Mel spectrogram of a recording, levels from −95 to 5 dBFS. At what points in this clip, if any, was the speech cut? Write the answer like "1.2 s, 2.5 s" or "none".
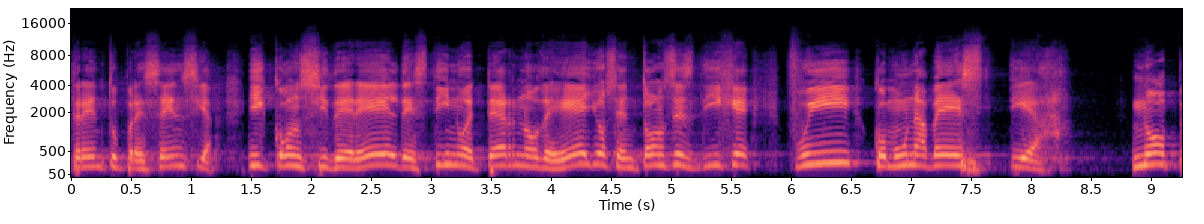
none

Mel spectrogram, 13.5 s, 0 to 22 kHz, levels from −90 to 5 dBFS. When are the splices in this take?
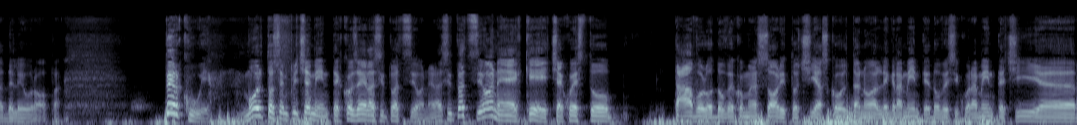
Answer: none

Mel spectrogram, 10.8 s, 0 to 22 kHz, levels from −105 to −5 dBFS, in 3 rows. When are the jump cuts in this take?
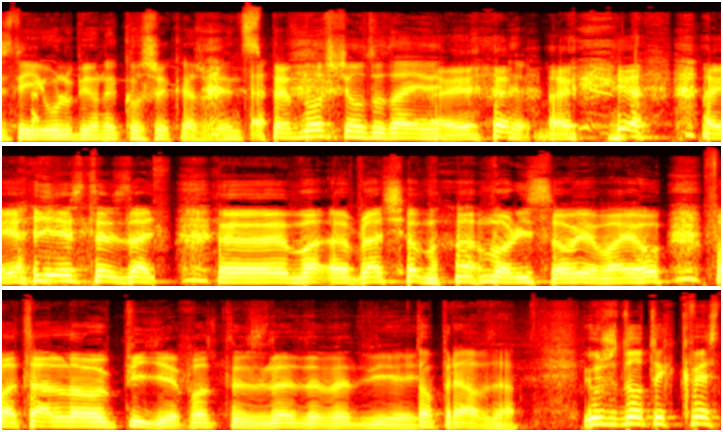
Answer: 4.4 s

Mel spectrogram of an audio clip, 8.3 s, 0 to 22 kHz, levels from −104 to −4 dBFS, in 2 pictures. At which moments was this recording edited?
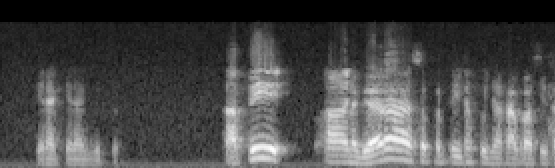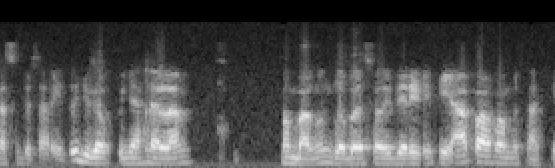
2.3 s, 2.6 s, 3.5 s, 5.2 s

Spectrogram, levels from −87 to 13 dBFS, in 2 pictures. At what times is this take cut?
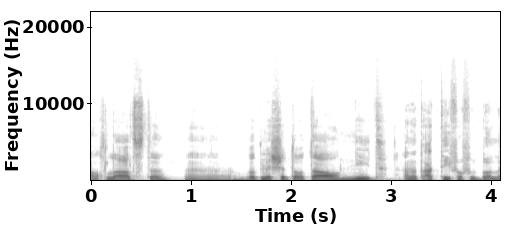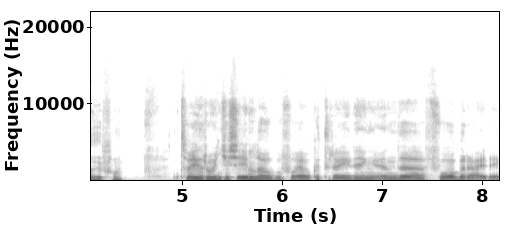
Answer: none

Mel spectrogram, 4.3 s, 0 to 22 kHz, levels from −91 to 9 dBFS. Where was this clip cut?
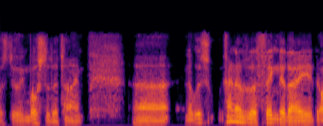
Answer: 2.5 s, 3.0 s

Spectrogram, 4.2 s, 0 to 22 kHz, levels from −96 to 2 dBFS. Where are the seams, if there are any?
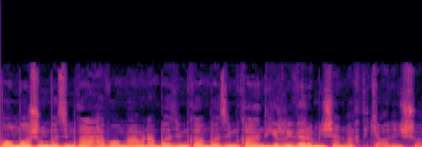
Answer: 3.1 s

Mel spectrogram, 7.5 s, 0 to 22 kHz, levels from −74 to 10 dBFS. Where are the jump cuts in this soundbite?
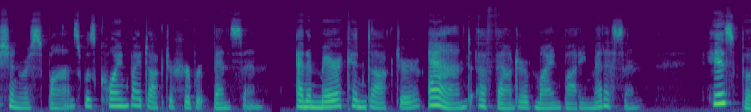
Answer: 3.7 s, 4.2 s

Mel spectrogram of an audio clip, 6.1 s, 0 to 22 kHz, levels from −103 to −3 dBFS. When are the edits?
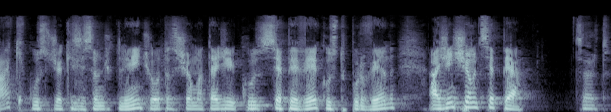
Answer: none

